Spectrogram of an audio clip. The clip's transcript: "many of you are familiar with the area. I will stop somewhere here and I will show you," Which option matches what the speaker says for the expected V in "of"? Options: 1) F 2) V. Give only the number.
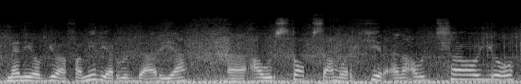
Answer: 2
